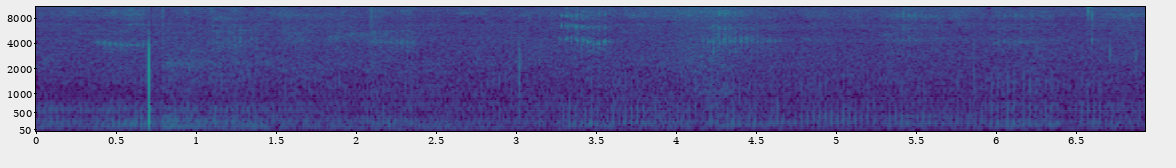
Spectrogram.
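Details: Cat purring softly, a low, even rumble with gentle rhythmic pulses, broken early by one sharp click, with faint higher chirps in the background.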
